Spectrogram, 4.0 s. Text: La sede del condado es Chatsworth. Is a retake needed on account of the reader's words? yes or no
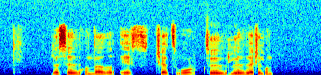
yes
